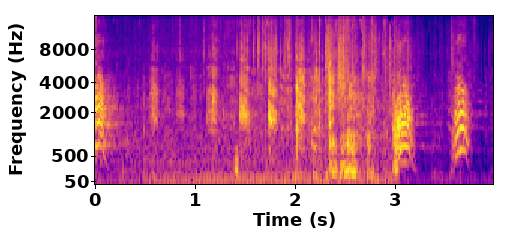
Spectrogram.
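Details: Twelve-year-old female Wire Fox Terrier, upset as party guests leave: rapid sharp barks and whines building up, then two drawn-out wavering howling yowls at the end.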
